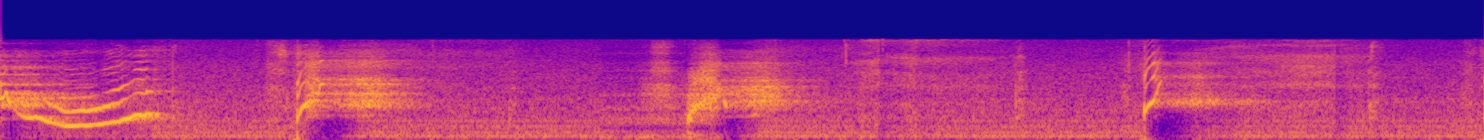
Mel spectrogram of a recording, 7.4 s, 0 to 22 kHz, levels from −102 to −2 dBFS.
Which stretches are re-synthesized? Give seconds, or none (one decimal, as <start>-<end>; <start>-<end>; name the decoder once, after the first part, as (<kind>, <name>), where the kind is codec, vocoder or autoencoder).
3.0-3.6 (codec, ZipCodec)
